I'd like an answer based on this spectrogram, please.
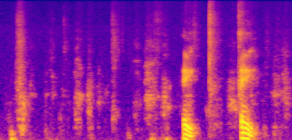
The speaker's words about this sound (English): Hey, dude, these dogs have never-ending energy.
